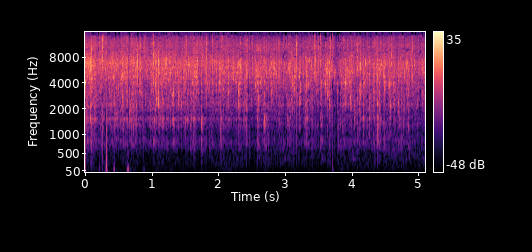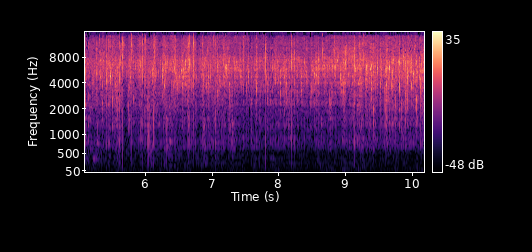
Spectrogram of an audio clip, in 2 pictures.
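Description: Cinnamon, cardamom and chillies fry in hot oil for a homemade chicken gravy curry, a loud, close, continuous sizzle with scattered sharp pops and crackles throughout and no talk.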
